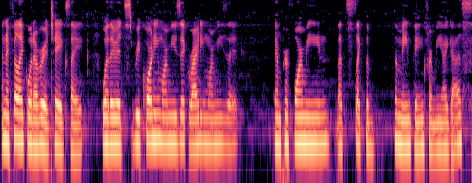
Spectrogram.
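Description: A woman's monotone, flat delivery at a moderate pace, with a Californian accent. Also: fairly low pitch for a woman. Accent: Californian American English. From Los Angeles area. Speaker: singer. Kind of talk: casual chat. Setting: studio.

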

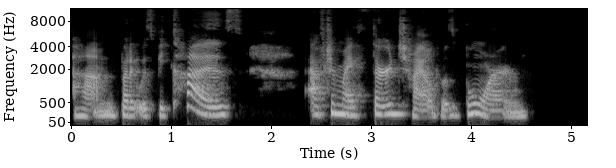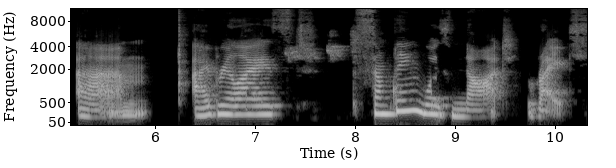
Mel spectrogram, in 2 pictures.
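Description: At a very slow pace, a woman speaks with an American accent, her medium pitch held at very even loudness. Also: ordinary pitch variation. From Connecticut. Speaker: stay-at-home homeschooling mother. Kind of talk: interview about personal health story.

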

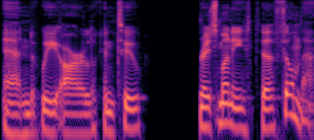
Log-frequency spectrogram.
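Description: The sound is dry and close, without echo. A man talks at a medium pitch. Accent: Utah. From Utah (Sandy). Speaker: comic book creator and filmmaker. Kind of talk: casual interview.

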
